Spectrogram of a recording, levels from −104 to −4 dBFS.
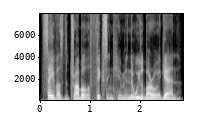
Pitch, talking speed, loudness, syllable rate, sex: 140 Hz, 230 wpm, -19 LUFS, 5.8 syllables/s, male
